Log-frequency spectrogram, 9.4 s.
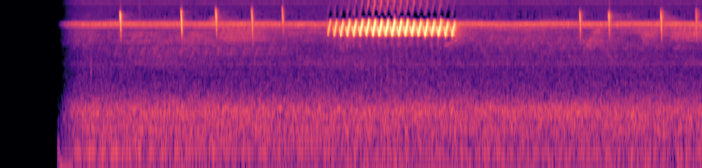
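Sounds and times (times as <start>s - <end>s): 
pine warbler song of rapid trills: 1.6s - 6.2s, 7.6s - 9.3s.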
